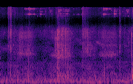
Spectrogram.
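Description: Quiet outdoor pause with a few soft rustles and footsteps on a weedy dirt path.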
